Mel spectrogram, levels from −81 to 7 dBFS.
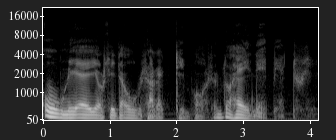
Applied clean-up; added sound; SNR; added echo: none; none; none; none.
